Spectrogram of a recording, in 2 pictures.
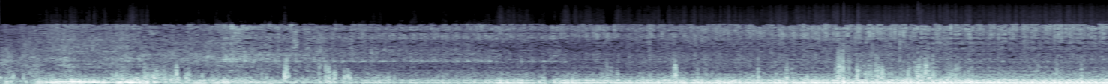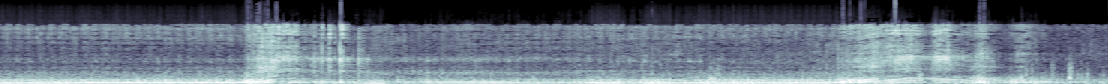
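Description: Range Rover's engine running and revving under load as its wheels spin and churn through deep snow to break free, over a heavy low rumble. It gets louder in sharp bursts about eighteen seconds in and again near the end.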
